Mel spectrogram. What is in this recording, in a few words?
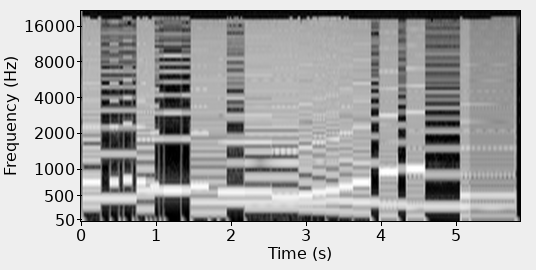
Alert; Pirates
